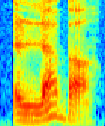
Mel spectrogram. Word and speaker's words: là-bas: Là-bas. Là-bas. Remember, final S not pronounced.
